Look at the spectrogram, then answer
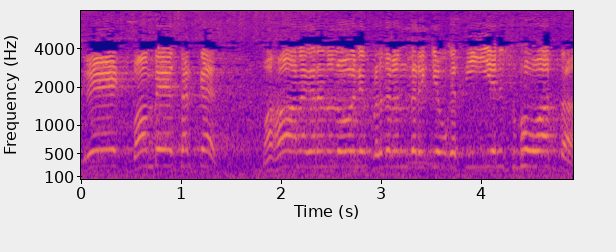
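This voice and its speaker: An actor playing a declamatory circus announcer, making a street announcement to townspeople in a comedy film. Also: male voice, very high voice, monotone, normal speed, over loud music. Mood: grand, promotional. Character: loud male circus announcer hawking shows to townspeople. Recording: echoey outdoor announcement with loud street noise.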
